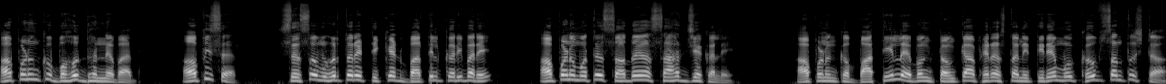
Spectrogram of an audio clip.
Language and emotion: Odia, happy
